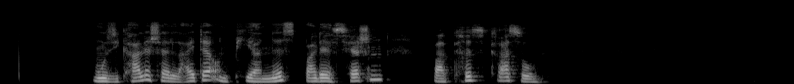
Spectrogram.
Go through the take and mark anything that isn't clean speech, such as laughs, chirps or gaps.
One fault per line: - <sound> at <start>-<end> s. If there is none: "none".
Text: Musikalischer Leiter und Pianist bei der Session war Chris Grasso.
none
